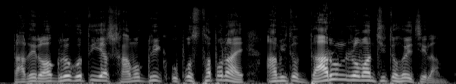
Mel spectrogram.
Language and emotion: Bengali, happy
